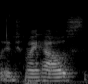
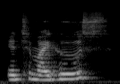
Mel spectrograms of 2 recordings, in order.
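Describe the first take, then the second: First: House is said with a plain, non-Canadian vowel. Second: House is said with a Canadian 'hoose' vowel.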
